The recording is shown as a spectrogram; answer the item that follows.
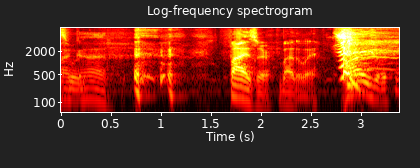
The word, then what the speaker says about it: Pfizer: Pfizer. The P is silent, brother.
